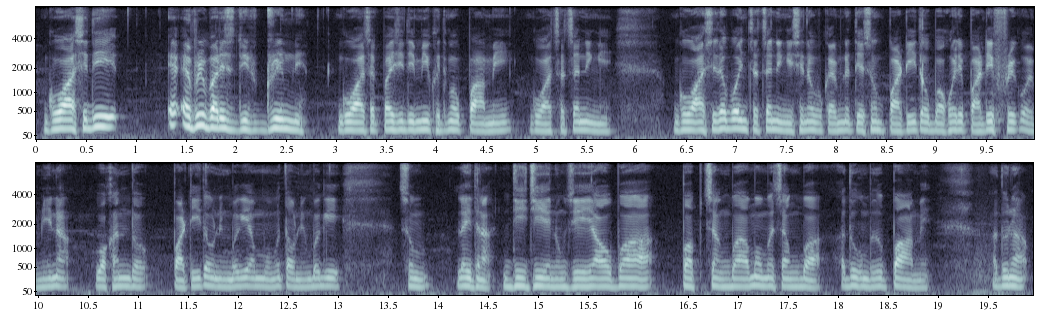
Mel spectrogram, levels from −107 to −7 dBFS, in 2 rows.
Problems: background conversations at intervals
